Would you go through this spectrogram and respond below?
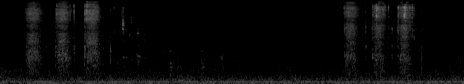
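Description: A spray bottle mists water onto a client's hair before a scissor cut at a barber's, two bursts of three quick close hissing squirts separated by a quiet pause.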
